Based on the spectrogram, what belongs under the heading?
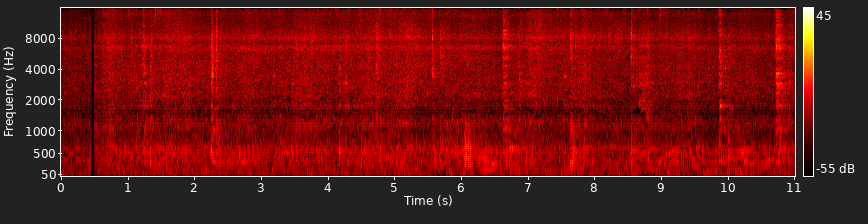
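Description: Chicken pieces and potatoes sizzling in oil in a metal pot while a flat metal spatula stirs them, clicking and scraping against the pot every second or two over a steady frying hiss.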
